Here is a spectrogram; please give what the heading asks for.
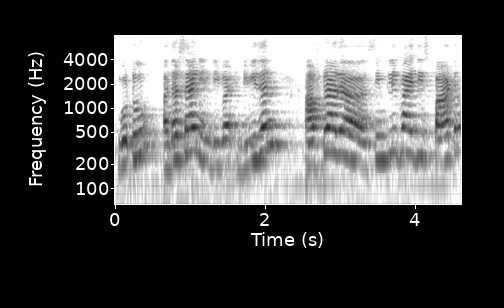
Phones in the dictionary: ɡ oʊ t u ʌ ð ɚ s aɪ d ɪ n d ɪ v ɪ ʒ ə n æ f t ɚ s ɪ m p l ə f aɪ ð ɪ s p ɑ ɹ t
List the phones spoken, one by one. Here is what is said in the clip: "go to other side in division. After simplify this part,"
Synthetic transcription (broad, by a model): ɡ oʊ t u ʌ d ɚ s aɪ d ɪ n d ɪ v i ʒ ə n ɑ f t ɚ s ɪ m p l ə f aɪ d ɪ s p ɑ ɹ t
